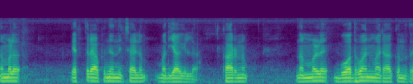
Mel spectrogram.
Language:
Malayalam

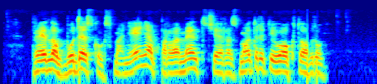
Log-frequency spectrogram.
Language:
Serbian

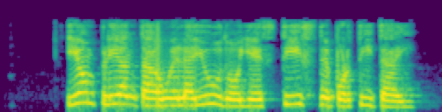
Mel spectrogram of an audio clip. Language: Esperanto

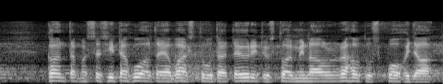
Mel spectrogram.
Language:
Finnish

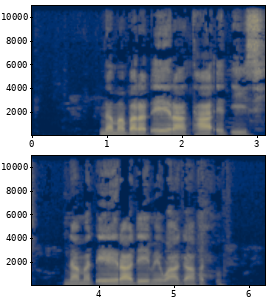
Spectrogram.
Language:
Oromo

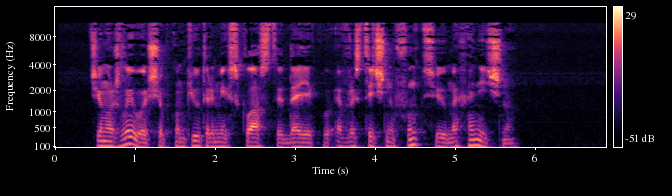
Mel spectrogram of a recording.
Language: Ukrainian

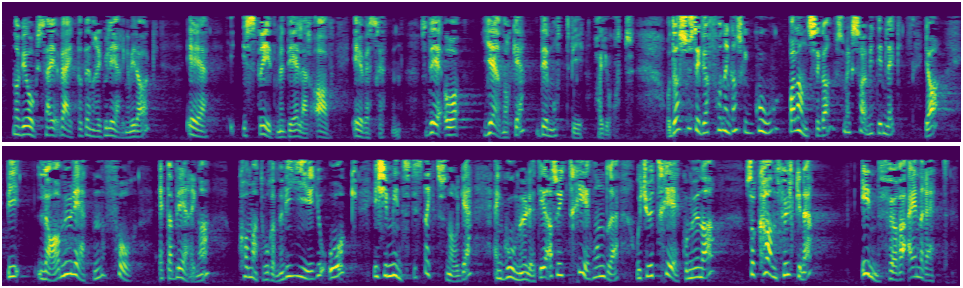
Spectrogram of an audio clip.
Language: Norwegian Nynorsk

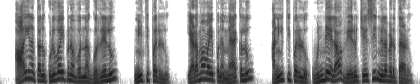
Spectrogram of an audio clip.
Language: Telugu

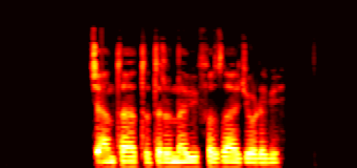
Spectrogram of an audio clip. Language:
Pashto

